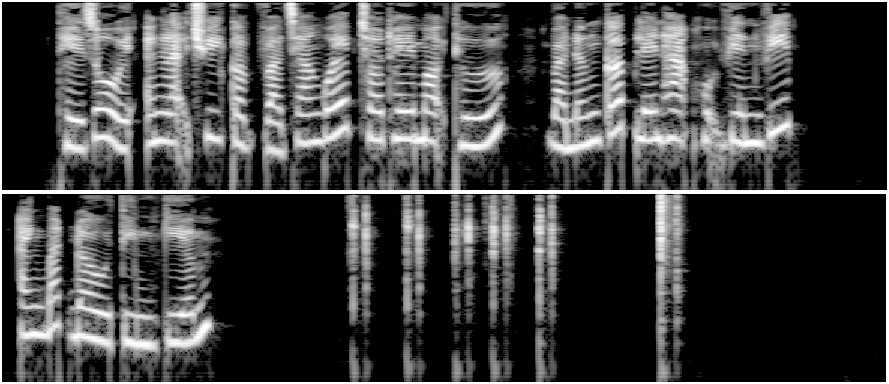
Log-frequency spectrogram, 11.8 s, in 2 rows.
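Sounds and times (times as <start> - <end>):
speech: 0.4 - 5.4, 6.0 - 7.4
typing on a computer keyboard: 8.1 - 10.6.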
